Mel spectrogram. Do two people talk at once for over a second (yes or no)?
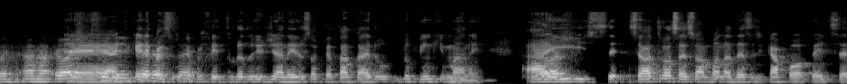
yes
